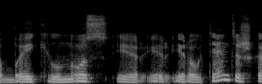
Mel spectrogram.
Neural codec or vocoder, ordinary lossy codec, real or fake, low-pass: none; AAC, 32 kbps; real; 10.8 kHz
